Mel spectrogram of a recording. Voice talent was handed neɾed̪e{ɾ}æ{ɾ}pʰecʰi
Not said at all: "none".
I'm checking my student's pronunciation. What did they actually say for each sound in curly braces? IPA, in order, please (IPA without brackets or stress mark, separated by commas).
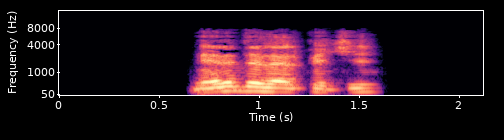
l, ɾ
